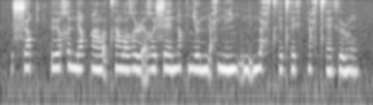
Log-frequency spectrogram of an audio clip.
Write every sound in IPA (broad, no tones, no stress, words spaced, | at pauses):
sə˞q t͡ʃʼøχɪ n̪ɪ qĩlˠḭt̪ʰɛ̃ lˠøʁøɭɛ̰ʁø sɛnĩqʎə˞n̪ḭħ n̪ĩʎṵnḭ mɨħt̪ʰɛt̪ʰɛxkĩħ t̪ʰɛ̃xøɭũ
